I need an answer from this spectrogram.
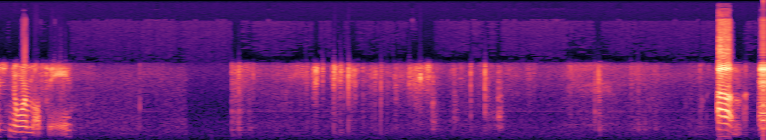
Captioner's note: pause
